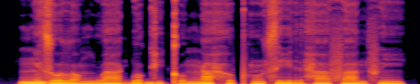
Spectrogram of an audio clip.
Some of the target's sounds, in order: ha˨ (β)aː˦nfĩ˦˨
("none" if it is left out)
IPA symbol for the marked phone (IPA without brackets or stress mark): f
